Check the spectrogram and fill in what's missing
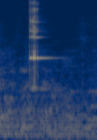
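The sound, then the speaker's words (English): A single bright clink of glasses touching in a toast, short and ringing, rising briefly above a low murmur of background voices. “I can't believe Amanda Merriweather bought me a drink. Yep. Cheers. Cheers.”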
